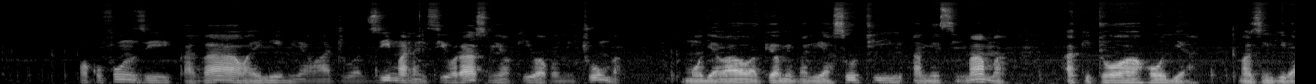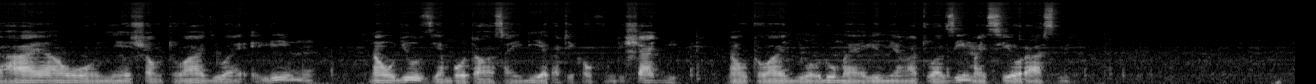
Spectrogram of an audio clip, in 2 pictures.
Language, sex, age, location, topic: Swahili, male, 25-35, Dar es Salaam, education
